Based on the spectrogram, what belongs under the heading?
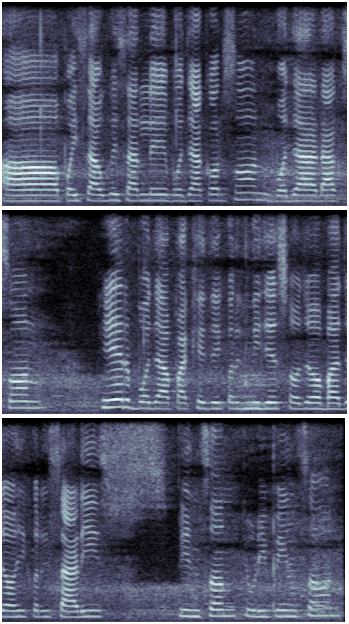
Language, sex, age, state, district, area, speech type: Odia, female, 18-30, Odisha, Nuapada, urban, spontaneous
